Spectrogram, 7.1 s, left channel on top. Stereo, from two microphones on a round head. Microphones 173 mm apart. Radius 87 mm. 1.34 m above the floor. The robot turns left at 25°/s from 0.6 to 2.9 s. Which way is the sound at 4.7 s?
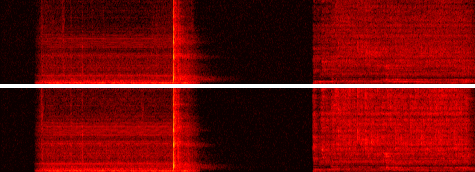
45° right (ahead or behind).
